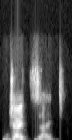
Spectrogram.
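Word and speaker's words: Jetztzeit: and now which um in german is pronounced jeitzeit which he writes in thesis 14.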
